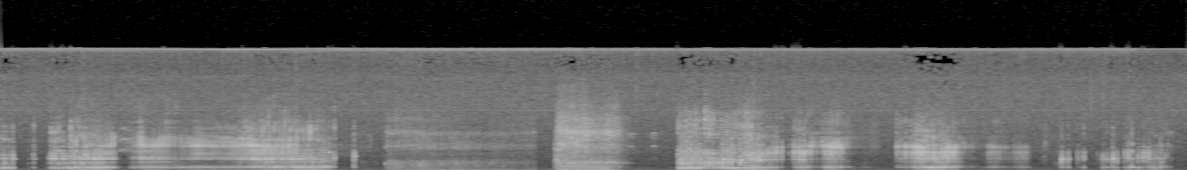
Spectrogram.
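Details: Elephant seal: deep, rumbling, belch-like bursts repeated several times, throaty burp-like calls; burping.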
